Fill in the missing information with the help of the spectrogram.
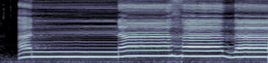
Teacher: Cara bacanya didengungkan. Bunyi N-nya tahan sampai ada getaran halus ke hidung. Na mad asli atau mad tabi'i karena ada baris fathah tegak di atas huruf nun, maka dibaca nunnya panjang 2 harokat. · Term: gunnah musyaddadah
